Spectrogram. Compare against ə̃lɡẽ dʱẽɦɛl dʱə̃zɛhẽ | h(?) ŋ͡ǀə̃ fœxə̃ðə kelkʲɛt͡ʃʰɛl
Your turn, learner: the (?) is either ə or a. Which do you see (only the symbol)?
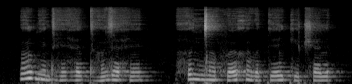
ə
